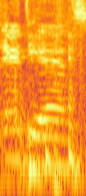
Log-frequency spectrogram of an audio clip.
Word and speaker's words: Auntie Anne's: It rhymes. It's internal rhyme. Auntie. Auntie Anne. But it's auntie. though. It's not auntie on. Auntie Ants is completely fine. Uncultured. Don't change it. Not ant. No. Aunt.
